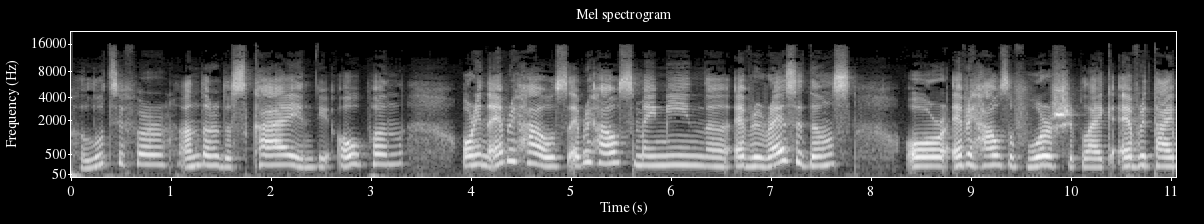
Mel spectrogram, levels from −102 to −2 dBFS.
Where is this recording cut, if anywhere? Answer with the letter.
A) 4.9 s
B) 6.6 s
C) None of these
C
